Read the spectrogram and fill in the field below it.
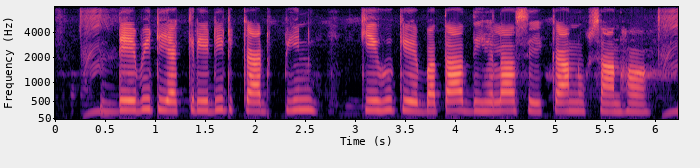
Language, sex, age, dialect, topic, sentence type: Bhojpuri, female, <18, Southern / Standard, banking, question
